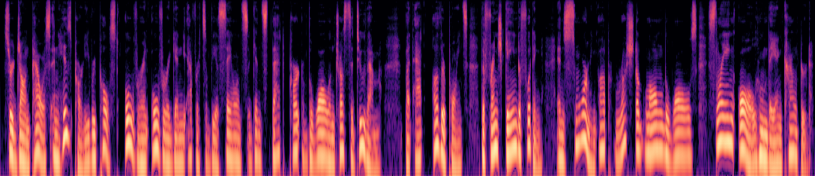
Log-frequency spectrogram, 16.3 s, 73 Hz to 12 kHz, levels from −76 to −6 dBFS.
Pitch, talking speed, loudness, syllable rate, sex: 125 Hz, 170 wpm, -19 LUFS, 4.6 syllables/s, male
